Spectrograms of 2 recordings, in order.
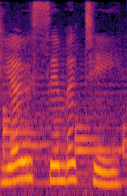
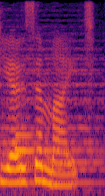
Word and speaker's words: Yosemite: pronounced tiddy no joke yosemite is pronounced yo sima t not yosemite i still have no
